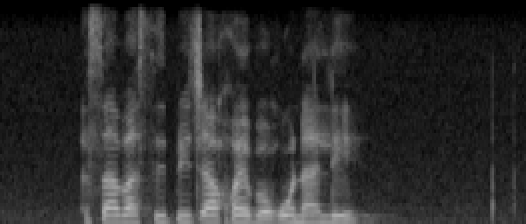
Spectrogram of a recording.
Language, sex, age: Northern Sotho, female, 21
